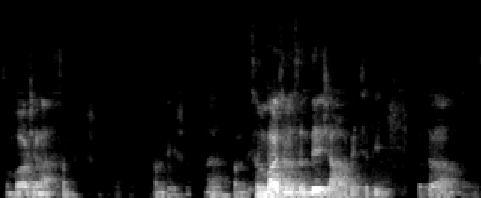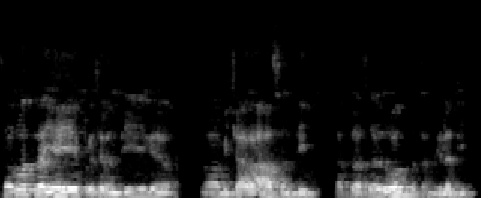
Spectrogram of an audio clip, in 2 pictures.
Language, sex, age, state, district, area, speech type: Sanskrit, male, 60+, Karnataka, Shimoga, rural, spontaneous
